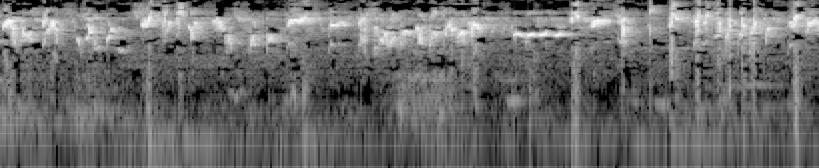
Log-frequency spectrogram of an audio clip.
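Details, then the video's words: Buktoni white-eye singing energetically, a lively string of high warbled chirps varying in pitch, including one steadier, slightly lower whistled note midway, with faint clicks in the background. "PLECI BUKTONI GACOR"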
